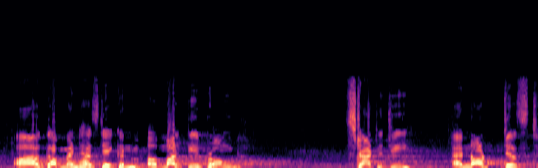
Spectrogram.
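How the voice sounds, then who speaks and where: A woman's lively intonation rises above noticeable background noise. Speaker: politician. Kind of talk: parliamentary speech. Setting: parliament chamber.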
